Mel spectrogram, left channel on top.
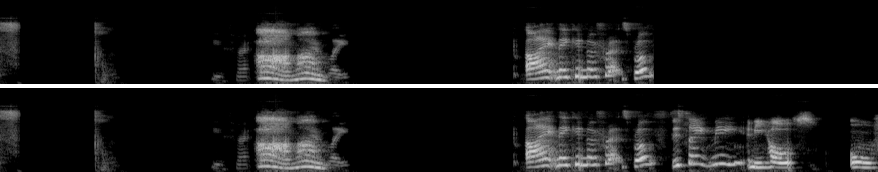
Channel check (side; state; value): left; drops out; at 6.6 s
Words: You threatened Ah, my man. family. I ain't making no threats, bro. This ain't me. And he holds all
